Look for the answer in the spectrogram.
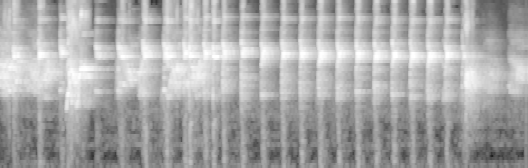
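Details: Female fighter lovebird calling to prompt other lovebirds to sing: a fast, dense chatter of buzzy notes that runs into a rapid, even series of short raspy pulses, several per second, with no pause.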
